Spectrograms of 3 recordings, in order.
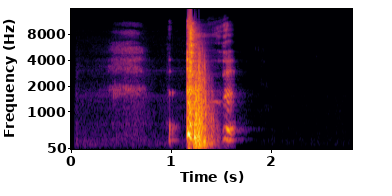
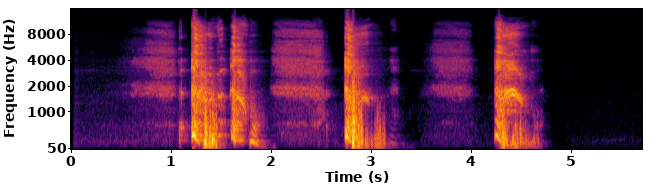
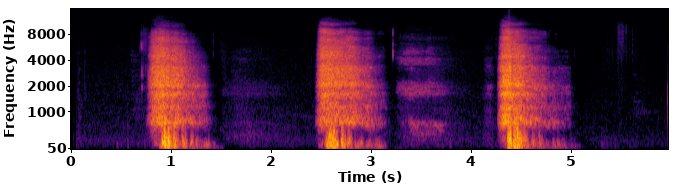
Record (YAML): cough_length: 2.8 s
cough_amplitude: 32768
cough_signal_mean_std_ratio: 0.21
three_cough_length: 5.7 s
three_cough_amplitude: 32768
three_cough_signal_mean_std_ratio: 0.32
exhalation_length: 6.0 s
exhalation_amplitude: 27746
exhalation_signal_mean_std_ratio: 0.34
survey_phase: beta (2021-08-13 to 2022-03-07)
age: 18-44
gender: Female
wearing_mask: 'No'
symptom_none: true
smoker_status: Never smoked
respiratory_condition_asthma: false
respiratory_condition_other: false
recruitment_source: REACT
submission_delay: 1 day
covid_test_result: Negative
covid_test_method: RT-qPCR
influenza_a_test_result: Negative
influenza_b_test_result: Negative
